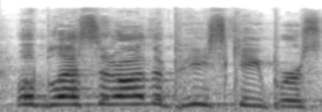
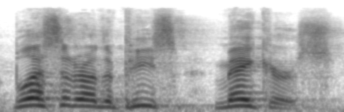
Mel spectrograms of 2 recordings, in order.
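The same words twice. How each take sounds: First: Lightly mimicking a mistaken believer; mock misquote. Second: "peacemakers" split, with weight on "makers"; pointed verse quote. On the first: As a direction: toss out "peacekeepers" as the wrong reading, a little raised. Mimicking those who misquote verse. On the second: Shown as a demonstration. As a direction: land firmly on the "makers" of "peacemakers". Correct verse, set against misquote.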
